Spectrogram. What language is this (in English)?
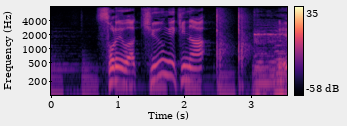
Japanese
